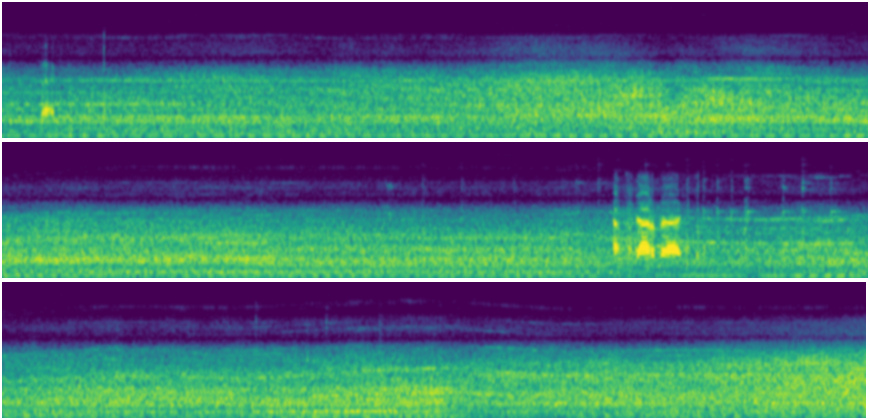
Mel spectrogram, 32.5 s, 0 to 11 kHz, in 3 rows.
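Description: Steady rumble of a freight train's diesel locomotives and cars, heard from across a field. Short loud pitched bursts come just at the start and again as a quick cluster of three or four about 18 seconds in.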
